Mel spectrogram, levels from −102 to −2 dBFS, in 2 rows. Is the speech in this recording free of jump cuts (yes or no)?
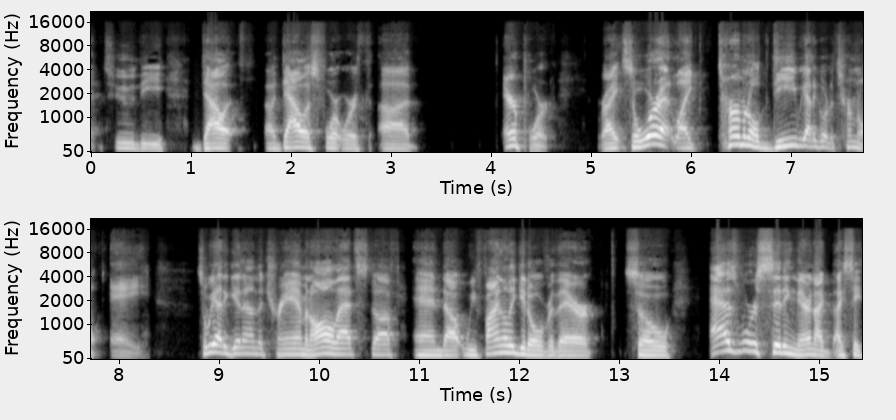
no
